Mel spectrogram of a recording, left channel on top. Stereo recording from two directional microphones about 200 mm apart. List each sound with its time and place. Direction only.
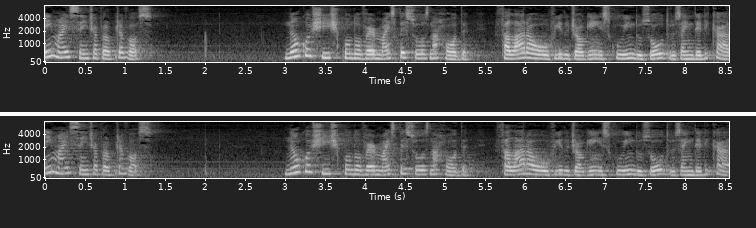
0.0 s a woman's voice: 30° left (ahead or behind)
3.1 s a woman's voice: 30° left (ahead or behind)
